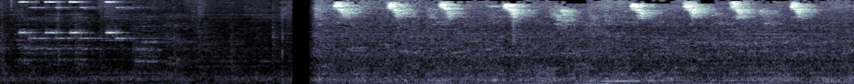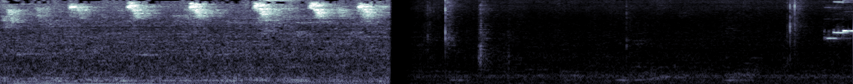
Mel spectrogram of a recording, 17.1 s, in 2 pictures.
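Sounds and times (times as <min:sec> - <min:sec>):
small birds chirping: 0:03.2 - 0:12.5.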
